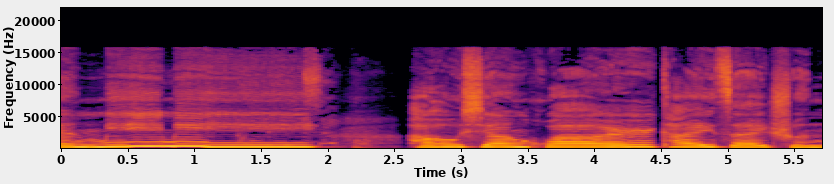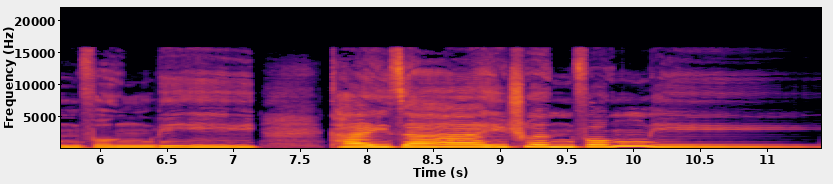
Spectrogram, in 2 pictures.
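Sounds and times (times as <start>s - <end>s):
Chinese woman singing: 0.0s - 11.4s.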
